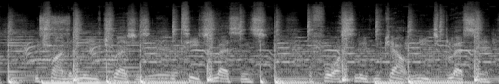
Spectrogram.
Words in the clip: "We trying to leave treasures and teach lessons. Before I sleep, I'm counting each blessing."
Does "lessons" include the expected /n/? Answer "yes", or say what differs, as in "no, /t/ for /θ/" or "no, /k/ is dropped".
yes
